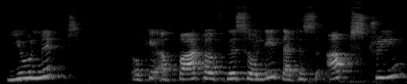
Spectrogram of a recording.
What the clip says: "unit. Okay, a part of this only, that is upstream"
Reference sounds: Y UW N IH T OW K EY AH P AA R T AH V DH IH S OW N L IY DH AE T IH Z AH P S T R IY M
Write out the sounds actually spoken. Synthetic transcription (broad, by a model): Y UW N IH T OW K EY AH P AA R T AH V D IH S OW L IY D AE T IH Z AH P S T R IY M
